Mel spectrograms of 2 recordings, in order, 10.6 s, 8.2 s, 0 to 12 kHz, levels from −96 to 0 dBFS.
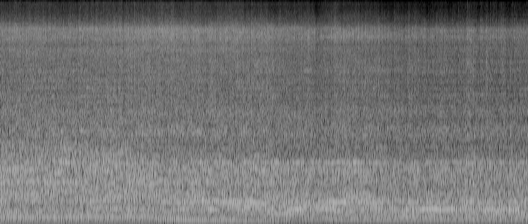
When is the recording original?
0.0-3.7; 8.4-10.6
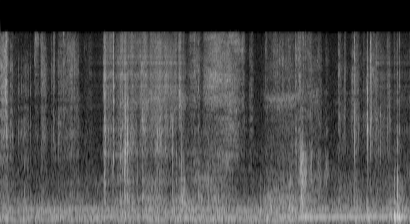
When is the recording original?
0.0-1.8; 3.7-7.5

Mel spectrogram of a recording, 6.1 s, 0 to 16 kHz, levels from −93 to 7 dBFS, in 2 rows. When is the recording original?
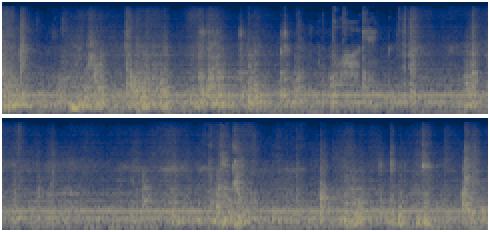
0.0-0.4; 1.8-2.5; 4.3-5.1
